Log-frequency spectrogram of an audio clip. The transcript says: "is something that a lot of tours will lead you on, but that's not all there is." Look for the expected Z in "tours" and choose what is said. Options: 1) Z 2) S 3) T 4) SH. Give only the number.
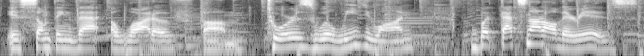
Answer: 1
